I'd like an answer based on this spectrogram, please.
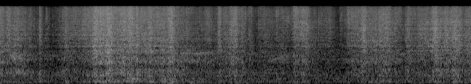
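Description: Thin clear plastic gloves from a hair dye kit crinkling and rustling as they are handled, in a string of uneven crackles.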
